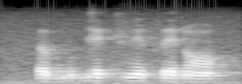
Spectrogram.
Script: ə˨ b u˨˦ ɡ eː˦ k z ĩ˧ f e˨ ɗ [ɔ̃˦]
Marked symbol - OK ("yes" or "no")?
no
